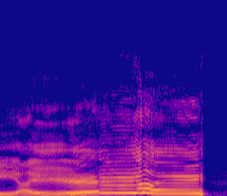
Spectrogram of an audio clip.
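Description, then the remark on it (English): A dog whimpers, one long drawn-out whine that climbs in pitch and wavers for about four seconds before cutting off abruptly. “with me as always are the dogs.”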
